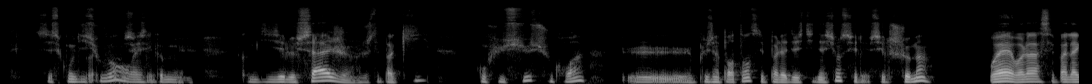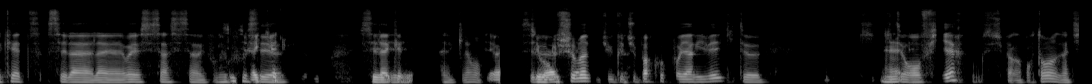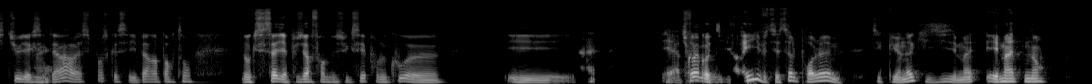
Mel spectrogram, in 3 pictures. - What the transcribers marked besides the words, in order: unintelligible speech; unintelligible speech; other background noise
- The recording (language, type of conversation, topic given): French, podcast, Comment définis-tu le succès, pour toi ?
